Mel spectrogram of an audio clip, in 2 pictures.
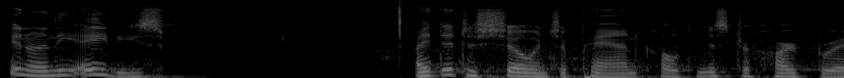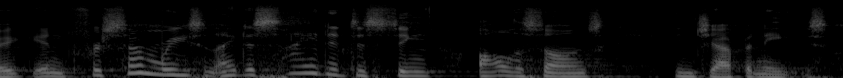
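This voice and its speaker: A woman telling dry, musing stories with deliberate pauses, performing a spoken-word monologue into a stand microphone on a large theater stage. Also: on the low side, very animated. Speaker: performance artist reading her book on stage. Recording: live hall reverb.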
